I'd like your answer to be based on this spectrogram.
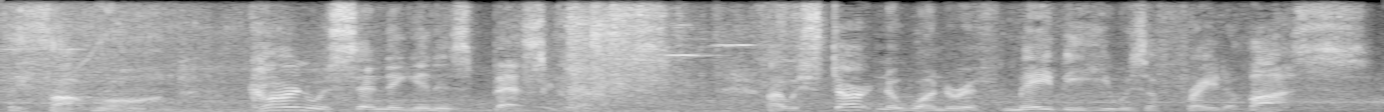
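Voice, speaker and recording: A man's voice: animated, measured pace, lightly acted. A man acting a wry, battle-worn soldier in a video game cutscene, recounting a war mission in a dry, sardonic way. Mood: wry, reflective. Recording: loud music behind, vehicle rumble.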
